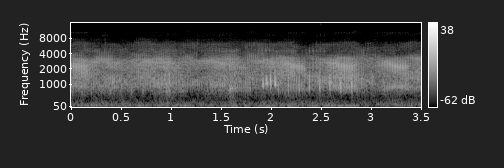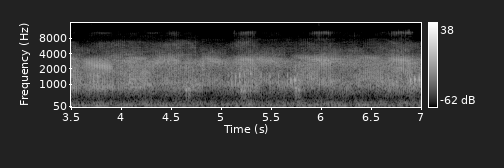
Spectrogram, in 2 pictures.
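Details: Lotus rice paddies in Echizen, Fukui Prefecture, Japan, on 12 June 2021, filled with croaking from tree frogs, pond frogs, wrinkled frogs and Schlegel's and forest green tree frogs. A layered, buzzing chorus is broken by short, higher chirping notes every half second or so.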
